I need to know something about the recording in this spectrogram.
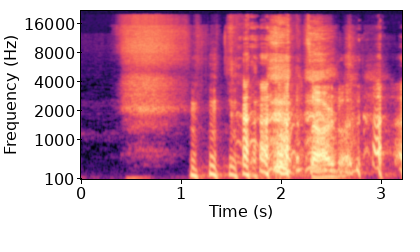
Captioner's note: laugh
